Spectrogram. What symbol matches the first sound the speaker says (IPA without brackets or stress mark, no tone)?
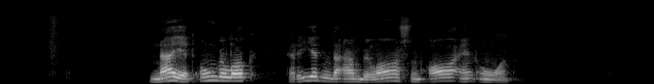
n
